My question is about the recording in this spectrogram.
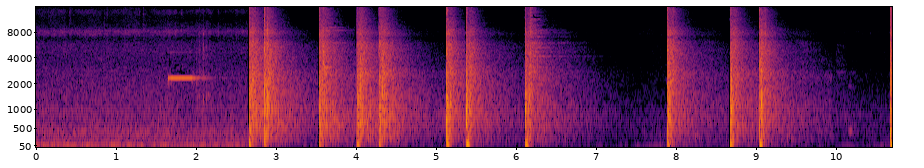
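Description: A shot timer's start beep about two seconds in, then a string of about a dozen pistol shots, fired in quick pairs and singles, with a pause of over a second midway.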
